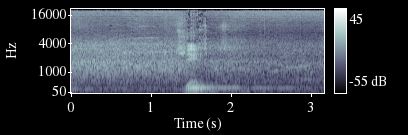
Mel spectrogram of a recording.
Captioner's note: audience laughing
